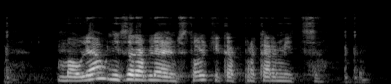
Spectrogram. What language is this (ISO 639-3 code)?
bel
